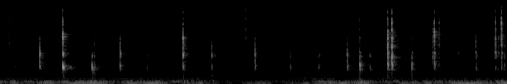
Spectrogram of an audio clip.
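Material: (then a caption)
Plastic. Long nails tap and click the face buttons of a white plastic Xbox Core wireless controller held in the hand, its hollow shell rattling slightly with each press. The result is a run of short, dry, bright clicks at uneven intervals over a faint, steady low hum.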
